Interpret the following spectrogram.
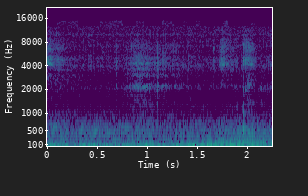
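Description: Wind buffeting the action camera's microphone: a low, uneven rumble with no other clear sound.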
